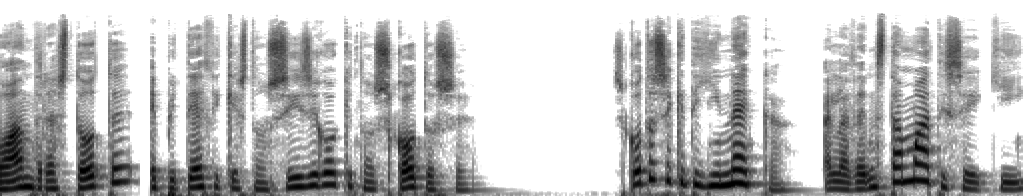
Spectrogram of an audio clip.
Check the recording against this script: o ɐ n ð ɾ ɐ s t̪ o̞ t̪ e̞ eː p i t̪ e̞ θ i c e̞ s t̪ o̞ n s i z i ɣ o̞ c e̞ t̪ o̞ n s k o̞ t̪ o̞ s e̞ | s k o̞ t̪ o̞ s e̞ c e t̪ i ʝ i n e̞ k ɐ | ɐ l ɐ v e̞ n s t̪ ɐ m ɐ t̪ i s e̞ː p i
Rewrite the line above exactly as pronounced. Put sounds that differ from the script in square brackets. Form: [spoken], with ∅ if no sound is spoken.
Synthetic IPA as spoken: o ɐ n ð ɾ ɐ s t̪ o̞ t̪ e̞ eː p i t̪ e̞ θ i c e̞ s t̪ o̞ n s i z i ɣ o̞ c e̞ t̪ o̞ n s k o̞ t̪ o̞ s e̞ | s k o̞ t̪ o̞ s e̞ c e t̪ i ʝ i n e̞ k ɐ | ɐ l ɐ [ð] e̞ n s t̪ ɐ m ɐ t̪ i s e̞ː [c] i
